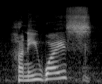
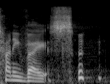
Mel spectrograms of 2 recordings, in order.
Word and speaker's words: Honey Weiss: That one in uh people cannot wrap their head around the fact that it's not Honey Weiss, it's honey vice.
